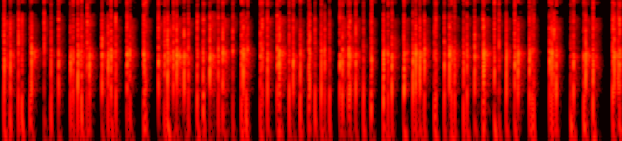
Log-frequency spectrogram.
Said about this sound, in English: What we have, though, is a round of applause that's clipping.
